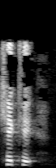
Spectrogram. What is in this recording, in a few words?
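"kick it", English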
